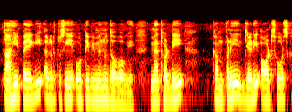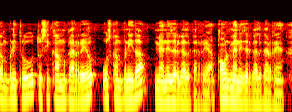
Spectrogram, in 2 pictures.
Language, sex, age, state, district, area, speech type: Punjabi, male, 30-45, Punjab, Rupnagar, rural, spontaneous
